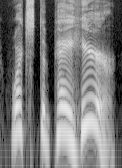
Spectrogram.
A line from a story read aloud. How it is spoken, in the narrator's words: He cried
